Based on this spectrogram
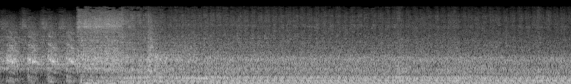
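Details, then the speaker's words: Truck restarted after a gallon of vodka was put in the gas tank and driven 25 miles: engine catches and settles into slightly uneven, stumbling, sputtering idle but keeps running; rough running from contaminated fuel. "oh sputtering a little bit it's still running oh yeah it's still running"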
